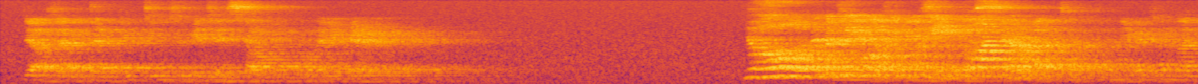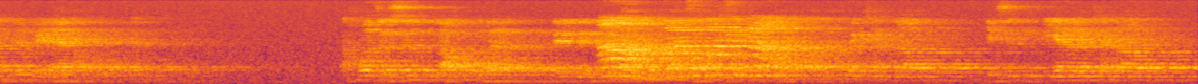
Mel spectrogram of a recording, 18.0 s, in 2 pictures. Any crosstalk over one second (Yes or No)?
Yes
